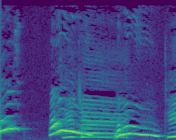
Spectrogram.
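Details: A young pet dog, about a year and a half old, howls indoors when its owner calls or talks loudly: long, bending, voice-like yowls that rise and fall with rich harmonics, a short break between them.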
